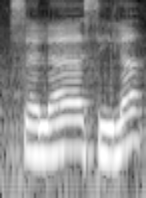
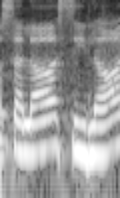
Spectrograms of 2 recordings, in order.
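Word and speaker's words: سَلَاسِلَا: اس گول دائرے کا مطلب ہے کہ یہ الف نہیں پڑھا جاتا. جیسا کہ ہم اس کو سلاسلہ نہیں پڑھیں گے لیکن ہم اس کو پڑھیں گے سلاسلہ، ٹھیک ہے. یہ الف بالکل بھی نہیں پڑھا جائے گا.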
